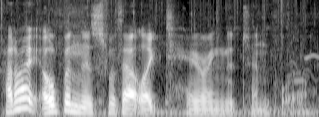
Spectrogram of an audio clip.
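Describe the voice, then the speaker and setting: A man giving relaxed, rambling gameplay commentary, often correcting himself as he talks into a close microphone. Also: medium pitch, fast, slight background noise. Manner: rambling, self-correcting, chatty. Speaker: gameplay streamer. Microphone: close desk microphone.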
